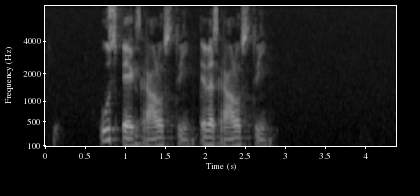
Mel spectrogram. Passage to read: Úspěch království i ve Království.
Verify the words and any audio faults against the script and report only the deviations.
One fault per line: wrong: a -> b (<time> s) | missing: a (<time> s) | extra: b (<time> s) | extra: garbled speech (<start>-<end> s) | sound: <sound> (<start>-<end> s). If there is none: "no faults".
no faults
